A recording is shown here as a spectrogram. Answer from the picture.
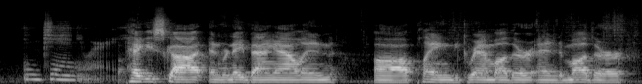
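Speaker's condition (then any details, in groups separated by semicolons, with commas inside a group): No condition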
